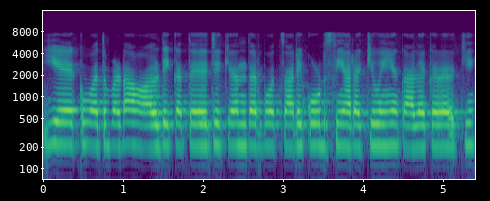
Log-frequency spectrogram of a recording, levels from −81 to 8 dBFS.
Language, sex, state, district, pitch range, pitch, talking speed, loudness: Hindi, female, Chhattisgarh, Bilaspur, 205-215 Hz, 210 Hz, 200 wpm, -15 LUFS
